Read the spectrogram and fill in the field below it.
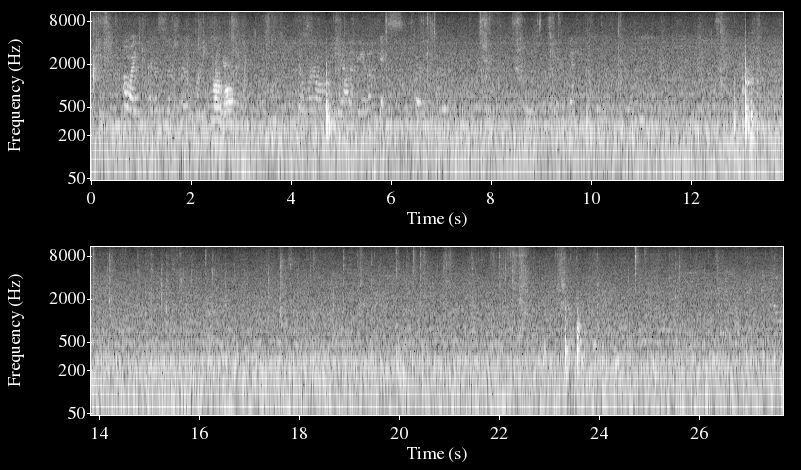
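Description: Several people chew food at a table.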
